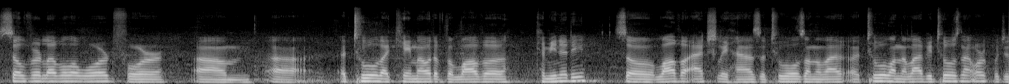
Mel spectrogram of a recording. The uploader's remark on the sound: Here's a recording of the VI Shots Live panel I did way back at NIWeek 2012.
